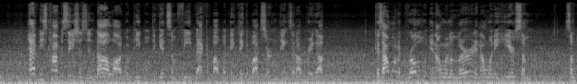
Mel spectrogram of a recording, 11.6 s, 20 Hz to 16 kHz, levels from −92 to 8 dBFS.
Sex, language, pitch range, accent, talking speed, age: male, English, 70-90 Hz, American, 200 wpm, 40-59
